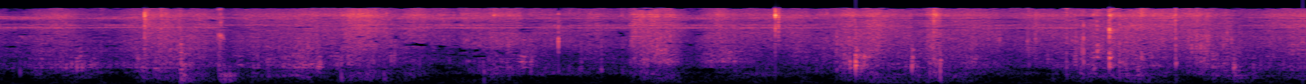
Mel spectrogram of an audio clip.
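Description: Irregular rustling of leaves, vines and grass stems, with several sharp snaps and knocks, as a wooden-handled spear is jabbed repeatedly into thick undergrowth.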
